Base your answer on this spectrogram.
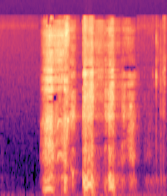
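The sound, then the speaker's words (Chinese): Hoarse, raspy coughing from a cigar-smoking man, voiced by a performer: a few rough, throaty bursts in quick succession, fairly loud, then a faint tail. “他咳嗽了两声，声音沙哑地说”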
